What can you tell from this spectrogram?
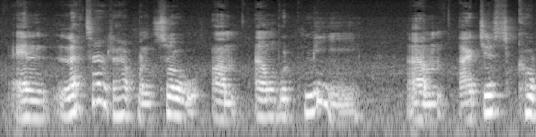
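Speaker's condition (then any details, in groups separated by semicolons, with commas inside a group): Spinocerebellar ataxia (sca7)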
